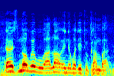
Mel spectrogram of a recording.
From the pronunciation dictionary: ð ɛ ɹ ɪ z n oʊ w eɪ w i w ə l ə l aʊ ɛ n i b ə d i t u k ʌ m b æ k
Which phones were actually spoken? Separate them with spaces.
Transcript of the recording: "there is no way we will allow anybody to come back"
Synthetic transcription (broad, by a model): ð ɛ ɹ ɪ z n oʊ w eɪ w i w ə l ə ʊ ɛ n i b ə d i t u k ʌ m b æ k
